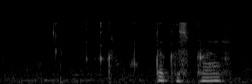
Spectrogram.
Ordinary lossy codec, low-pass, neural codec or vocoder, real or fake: none; 7.2 kHz; none; real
